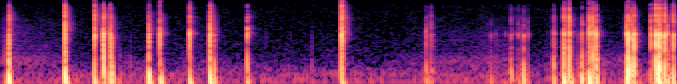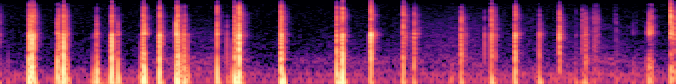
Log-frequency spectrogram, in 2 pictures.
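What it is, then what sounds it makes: Plastic rice paddle being scratched. Fingernails scratch the textured surface of a small, solid white plastic rice paddle held in the hand. About three dozen quick, dry strokes are heard, each a short bright scratch with no ring. A denser flurry of strokes comes midway.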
